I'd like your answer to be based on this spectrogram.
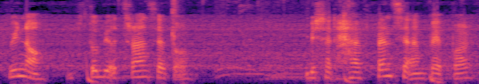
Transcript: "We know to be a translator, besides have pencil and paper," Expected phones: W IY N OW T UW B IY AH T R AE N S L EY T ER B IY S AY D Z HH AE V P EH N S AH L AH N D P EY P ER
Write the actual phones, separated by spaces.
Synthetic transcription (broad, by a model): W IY N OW T UW B IY AH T R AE N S EY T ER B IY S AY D HH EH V P EH N S AH L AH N P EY P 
